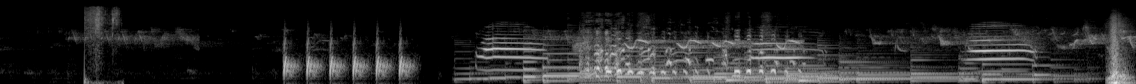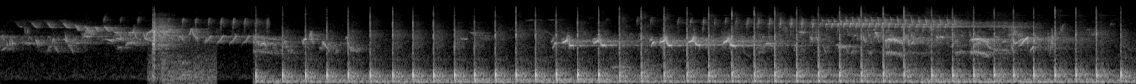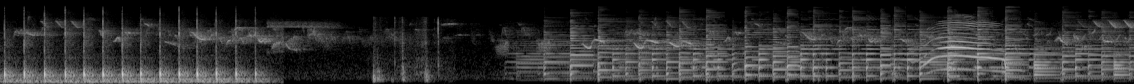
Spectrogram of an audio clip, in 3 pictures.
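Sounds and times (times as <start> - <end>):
birds chirping: 0.0 - 4.5, 5.6 - 34.0
sharp thunk: 11.1 - 11.4, 12.9 - 25.6
fast even tapping: 12.9 - 25.6.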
